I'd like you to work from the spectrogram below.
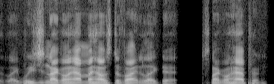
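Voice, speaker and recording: A podcast co-host tells crude, joking stories in a casual chat, animated throughout. His voice is on the high side and racing, with a clean tone and no echo.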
